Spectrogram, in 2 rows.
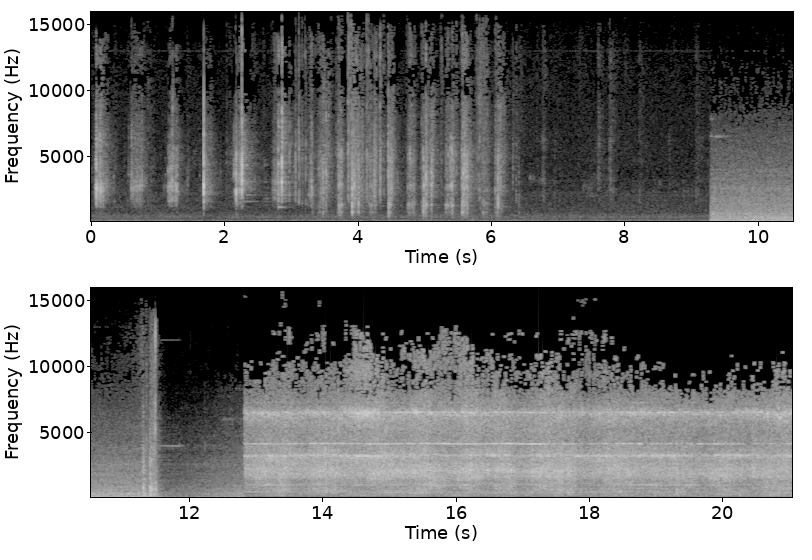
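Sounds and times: loud low rushing noise: 9.3 - 14.4
stick vacuum whining: 12.8 - 21.0.

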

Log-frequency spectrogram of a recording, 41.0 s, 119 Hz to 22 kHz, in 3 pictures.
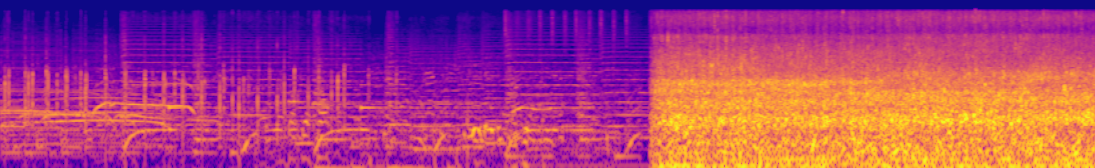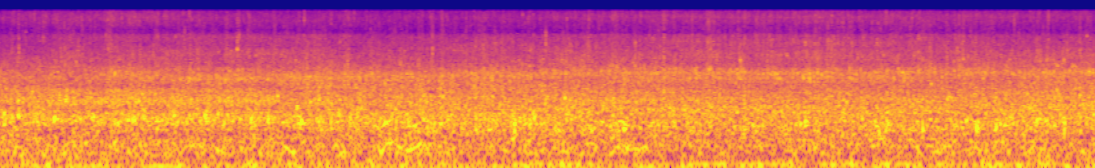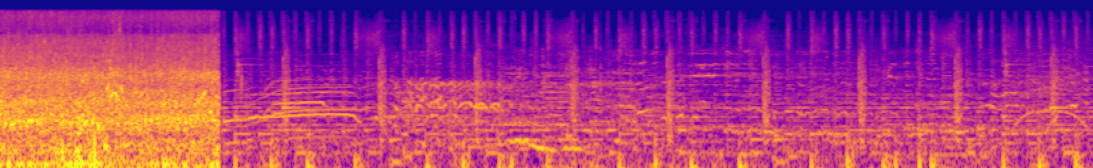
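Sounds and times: water rushing over rocks: 8.1 - 30.1.

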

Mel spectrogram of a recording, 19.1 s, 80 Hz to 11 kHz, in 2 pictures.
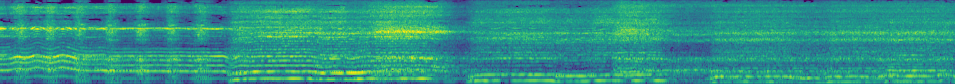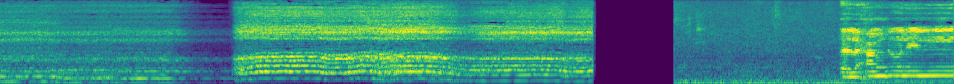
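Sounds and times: melodic vocal chanting: 0.0 - 15.6.

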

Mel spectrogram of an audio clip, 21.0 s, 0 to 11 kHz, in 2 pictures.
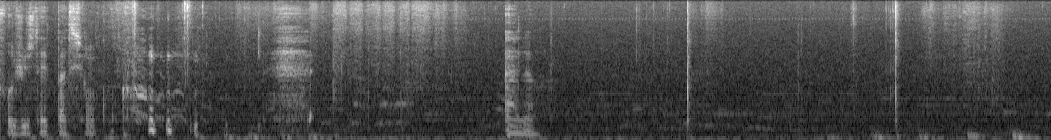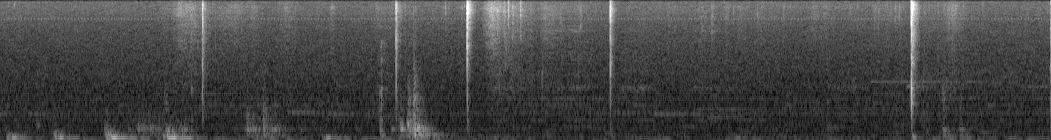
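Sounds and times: plastic film crackling: 0.0 - 10.1
soft low thuds: 0.4 - 6.2, 6.8 - 15.6
hands rubbing on fabric: 1.1 - 4.7.

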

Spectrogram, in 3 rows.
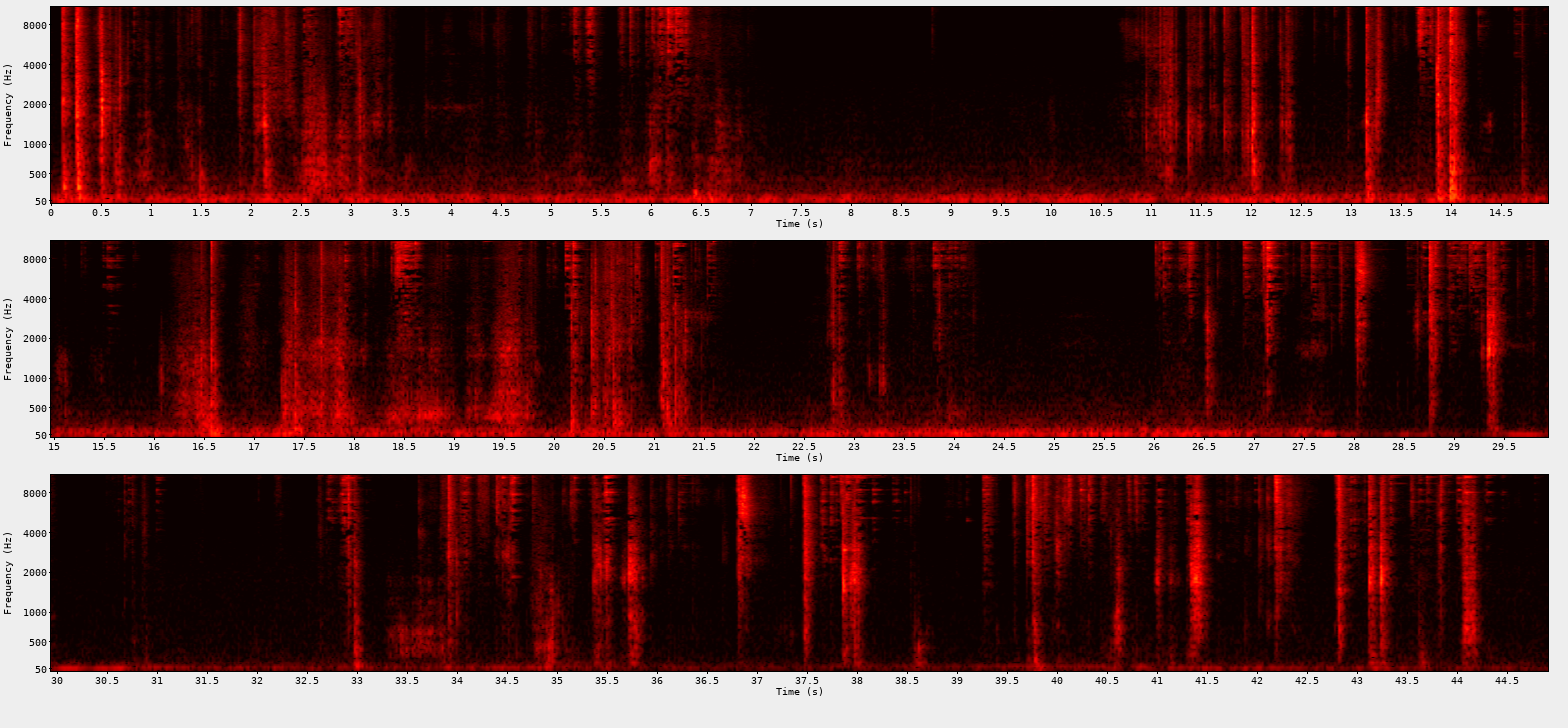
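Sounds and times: metal bangles jangling: 26.0 - 29.9, 33.7 - 44.9.

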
